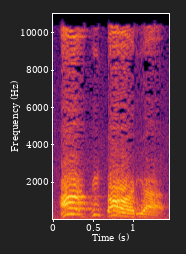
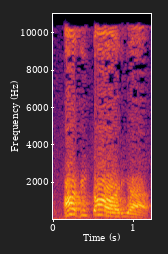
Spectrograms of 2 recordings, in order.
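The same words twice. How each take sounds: The two takes are said the same way.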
